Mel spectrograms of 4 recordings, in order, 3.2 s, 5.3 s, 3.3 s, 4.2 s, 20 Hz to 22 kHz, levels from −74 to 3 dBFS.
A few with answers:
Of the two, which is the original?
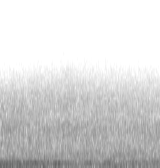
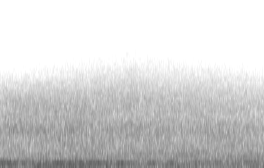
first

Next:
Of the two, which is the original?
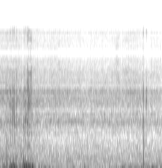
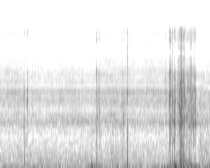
first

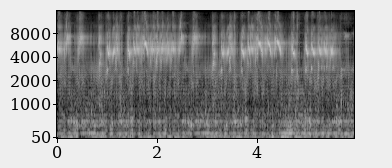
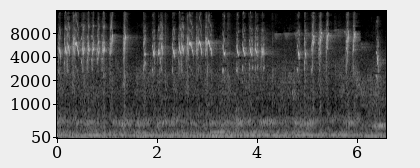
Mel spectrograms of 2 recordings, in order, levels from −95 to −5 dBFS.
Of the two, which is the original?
second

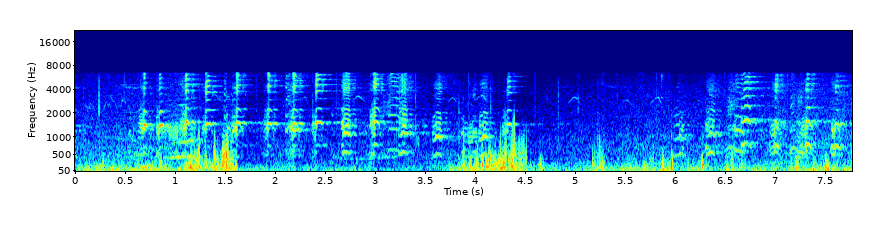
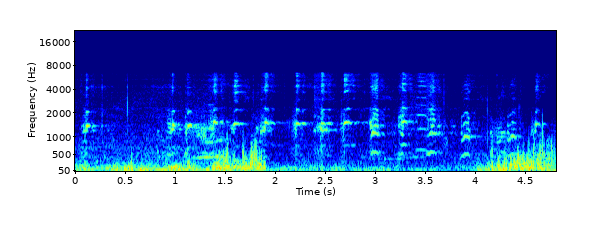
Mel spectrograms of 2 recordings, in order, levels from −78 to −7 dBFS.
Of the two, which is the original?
first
